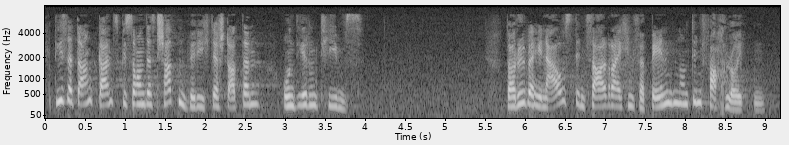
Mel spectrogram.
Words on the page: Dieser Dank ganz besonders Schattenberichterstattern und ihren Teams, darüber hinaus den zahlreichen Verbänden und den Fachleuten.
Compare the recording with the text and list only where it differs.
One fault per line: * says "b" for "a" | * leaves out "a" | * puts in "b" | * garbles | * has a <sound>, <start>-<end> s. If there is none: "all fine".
all fine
